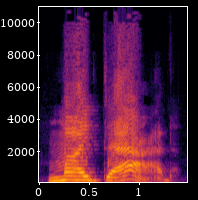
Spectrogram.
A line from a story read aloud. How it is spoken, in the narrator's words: A voice shouted out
